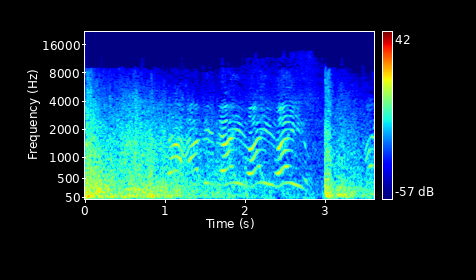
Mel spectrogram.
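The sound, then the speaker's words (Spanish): Bombs exploding at night in Tehran during an Israeli air strike: a deep, constant rumble with wavering voices rising and falling midway, then a sharp, loud blast near the end. “El sonido de las bombas ha marcado la noche en Teherán.”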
